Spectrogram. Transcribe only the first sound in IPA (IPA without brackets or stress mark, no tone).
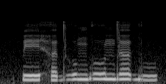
k͡p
